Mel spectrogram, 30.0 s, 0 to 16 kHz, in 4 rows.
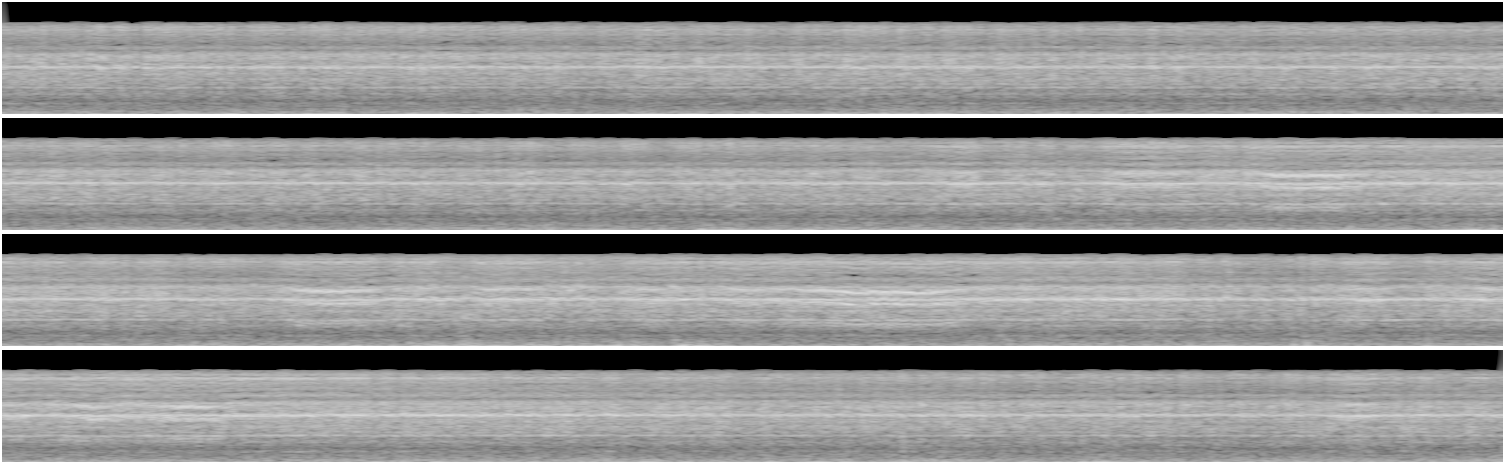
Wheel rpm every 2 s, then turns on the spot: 230, 230, 230, 230, 230, 230, 230, 230, 230, 230, 220, 230, 230, 230, 230.
none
